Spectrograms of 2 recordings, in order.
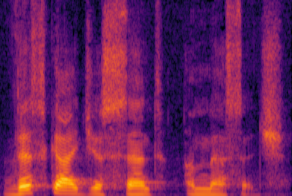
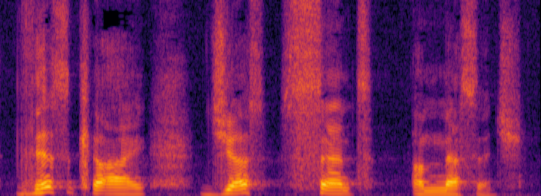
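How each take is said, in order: First: Said in the usual way. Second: "This guy ... just ... sent a message", broken by pauses; weighty pauses after "guy" and "just"; slow, emphatic. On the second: Retold or imitated. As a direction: spell out "just sent a message" slowly, word by word. Repeats the line for emphasis.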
